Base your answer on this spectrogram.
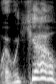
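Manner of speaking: play-acted, very high, shrill, angry yelling. Retelling how a dad yelled at Ben, imitating an angry yell. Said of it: "he yelled at Ben".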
